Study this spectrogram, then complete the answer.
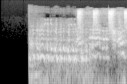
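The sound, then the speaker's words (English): A turkey gobbles loudly, a rapid warbling call that rattles on for over a second with no one speaking. “Let's eat the bird is what we heard. It's turkey, turkey, turkey.”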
